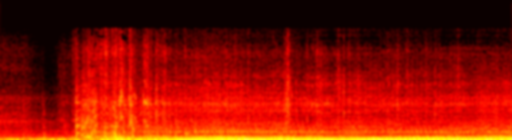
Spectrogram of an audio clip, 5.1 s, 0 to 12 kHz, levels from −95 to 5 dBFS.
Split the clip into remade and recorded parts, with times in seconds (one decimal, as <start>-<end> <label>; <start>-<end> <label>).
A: 0.0-3.2 recorded; 3.2-3.8 remade; 3.8-4.4 recorded; 4.4-5.1 remade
